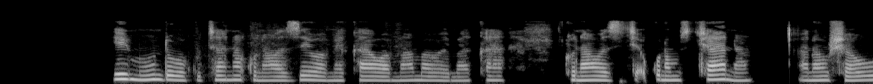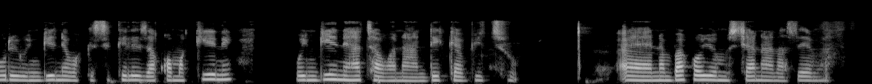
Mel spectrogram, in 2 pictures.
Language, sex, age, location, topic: Swahili, female, 25-35, Wajir, health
